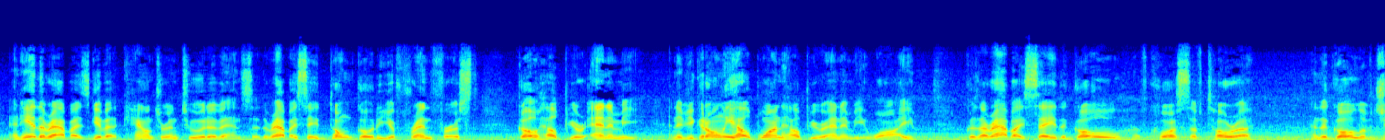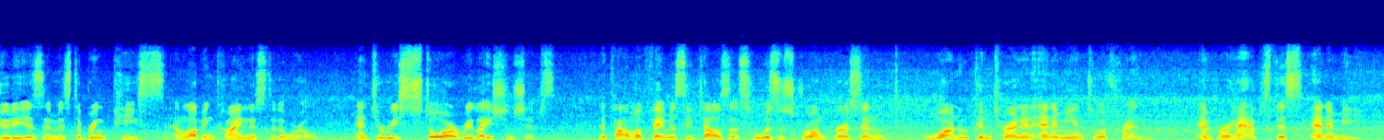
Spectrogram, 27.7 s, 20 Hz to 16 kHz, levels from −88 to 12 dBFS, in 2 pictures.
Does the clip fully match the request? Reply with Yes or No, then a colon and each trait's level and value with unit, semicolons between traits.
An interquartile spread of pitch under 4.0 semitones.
No: average, 4.8 semitones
